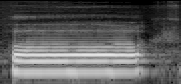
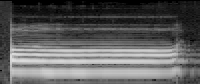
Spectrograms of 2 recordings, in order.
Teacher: the back of the tongue is down and it's more relaxed, it sounds like 'elllll' but when we raise it it becomes: 'olll' - and that's the 'Dark L'. Keep in mind that some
